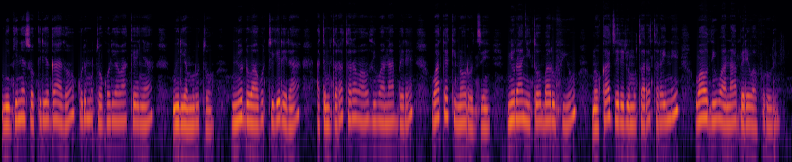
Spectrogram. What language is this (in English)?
Kikuyu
